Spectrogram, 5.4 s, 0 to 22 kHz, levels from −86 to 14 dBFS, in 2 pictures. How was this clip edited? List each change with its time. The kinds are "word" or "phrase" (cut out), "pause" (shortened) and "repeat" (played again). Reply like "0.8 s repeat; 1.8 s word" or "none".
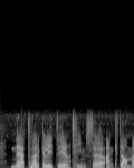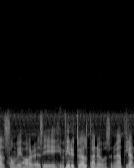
1.4 s word; 3.5 s word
